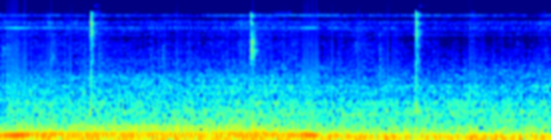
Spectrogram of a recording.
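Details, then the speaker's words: Cadillac STS after replacing factory-original spark plugs and coil packs: smooth low rumble, steady tone easing down with no stumbles or misfire pops; running like a champ, normal. "Oh my God, you can hear her. She's running like a champ. I'm so excited."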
